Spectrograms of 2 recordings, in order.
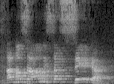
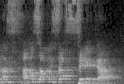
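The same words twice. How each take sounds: First: A theatrical, pitiful moan, pitched high; milk the drama of the complaint; mock dramatic whine. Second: Hammed-up pitiful complaint, pitched higher; mock dramatic whine. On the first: Preacher mocks the people's complaint in a pitched-up, theatrical moan. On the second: The people complaining to Moses about their dry souls, hammed-up whine. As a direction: play up the people's whining drama. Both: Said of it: "o drama".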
